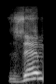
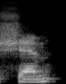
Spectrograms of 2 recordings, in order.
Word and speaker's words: Xem: of the subjectively wrong a lot of the spanish speakers pronounce it shem uh i've got i've gotten the whole gambit of but it is zem yes right so simply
